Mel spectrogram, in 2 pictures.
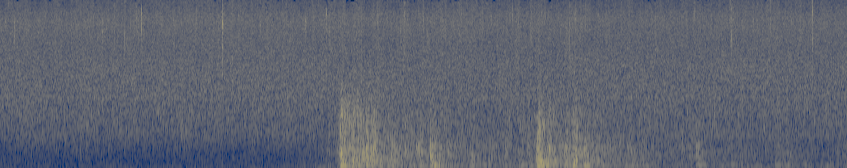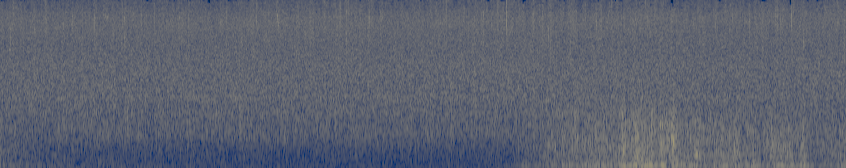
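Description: Rain patters steadily on the surface of a lake outdoors.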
